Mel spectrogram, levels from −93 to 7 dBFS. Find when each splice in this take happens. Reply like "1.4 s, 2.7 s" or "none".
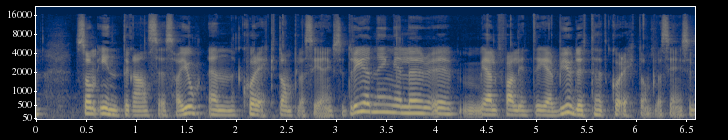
1.0 s, 1.7 s

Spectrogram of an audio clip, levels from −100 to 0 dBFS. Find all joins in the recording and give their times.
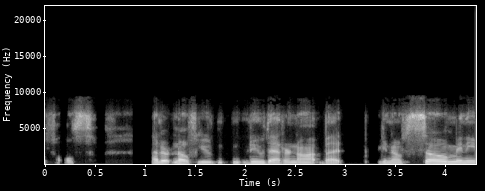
none

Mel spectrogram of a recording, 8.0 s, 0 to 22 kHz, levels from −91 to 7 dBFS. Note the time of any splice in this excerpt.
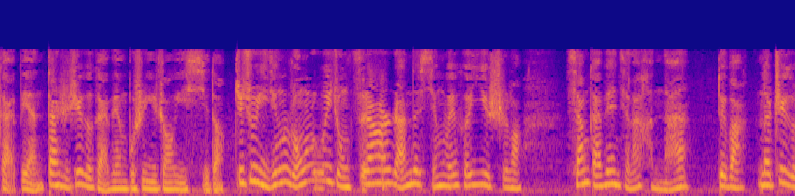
2.3 s

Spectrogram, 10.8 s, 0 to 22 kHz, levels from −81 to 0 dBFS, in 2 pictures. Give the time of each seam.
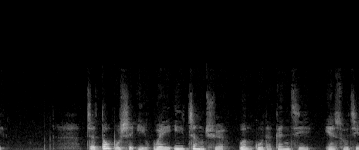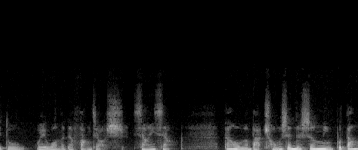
7.3 s

